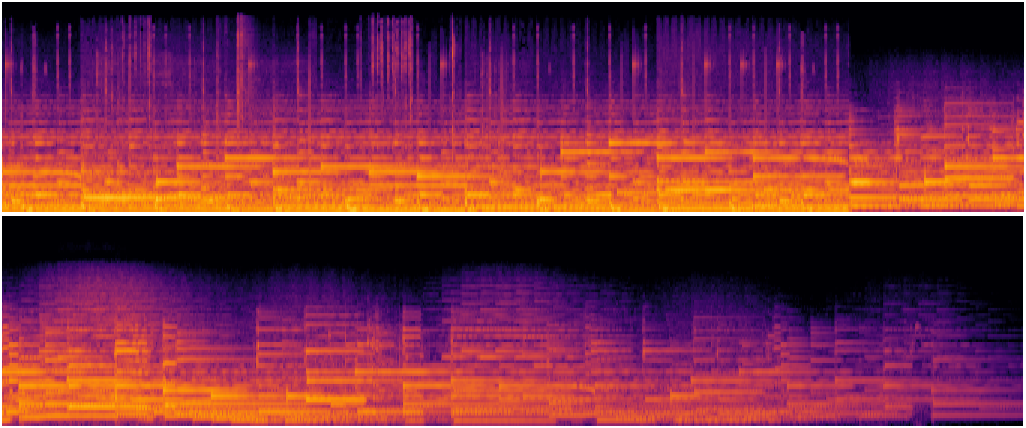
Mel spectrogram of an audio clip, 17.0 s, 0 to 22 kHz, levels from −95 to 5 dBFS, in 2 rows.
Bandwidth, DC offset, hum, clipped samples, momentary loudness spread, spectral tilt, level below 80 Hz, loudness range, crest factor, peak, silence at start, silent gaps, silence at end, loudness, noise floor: 14.5 kHz; under 0.1%; none; under 0.1%; 16 LU; -7.5 dB/octave; -26 dBFS; 15 LU; 14 dB; -2 dBFS; 0 s; none; 0.75 s; -17 LUFS; -49 dBFS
